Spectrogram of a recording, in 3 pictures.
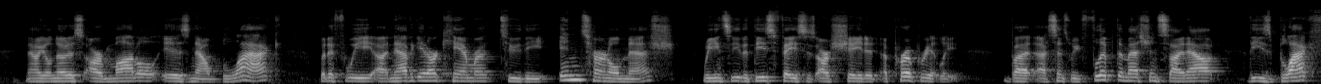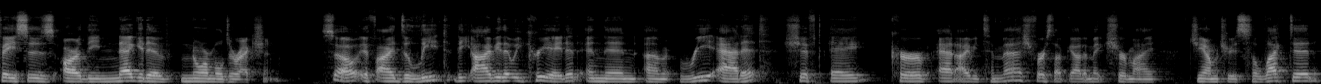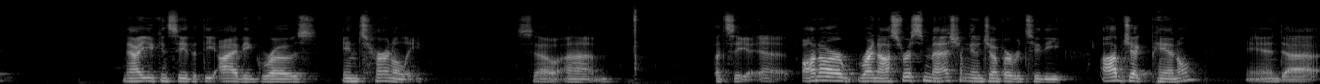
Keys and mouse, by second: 0.0 Tab, 0.5-2.8 middle drag, 8.0-10.3 middle drag, 17.8-19.0 drag, 18.3 x, 19.5-21.0 middle drag, 21.7 shift+a, 23.4-25.0 drag, 26.2 shift+a, 27.3 z, 27.4-29.1 middle drag, 29.2-30.5 middle drag, 30.7-31.5 middle drag, 31.7 middle click, 32.1 z, 32.2-32.7 middle drag, 32.8-33.2 middle drag, 33.6-35.8 middle drag, 34.3-39.1 drag, 34.3-35.3 right drag.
